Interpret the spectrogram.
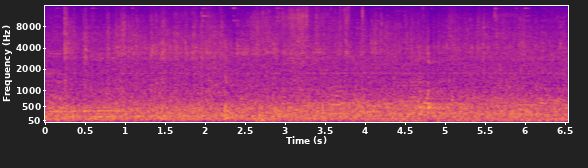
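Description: Nankai 7100-series electric train pulling out of a station platform, running steadily with its wheels clicking over the track as it moves away.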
